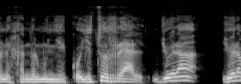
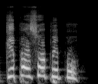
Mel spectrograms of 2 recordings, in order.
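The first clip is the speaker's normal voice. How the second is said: put-on very high-pitched child-character voice; Chabelo. Kids' show host greeting the puppet, high childlike voice. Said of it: "me dice Chabelo".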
